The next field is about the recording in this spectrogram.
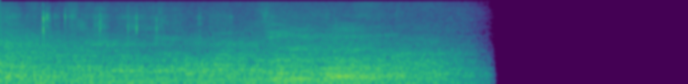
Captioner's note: crowd chattering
